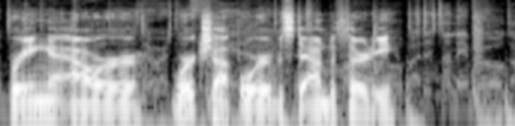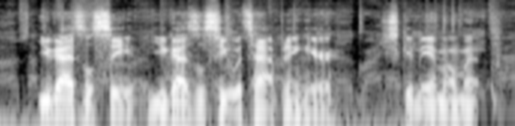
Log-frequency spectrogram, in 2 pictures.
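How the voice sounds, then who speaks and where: A man's voice: lowish voice, normal speed, faint music behind. A man streaming a game and chatting casually with viewers, laid-back and thinking aloud, with a soothing voice. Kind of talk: casual gameplay commentary with chat.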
